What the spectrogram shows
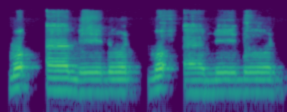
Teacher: Hamzah dia bukan huruf qalqalah. Jadi jangan sampai mantul.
